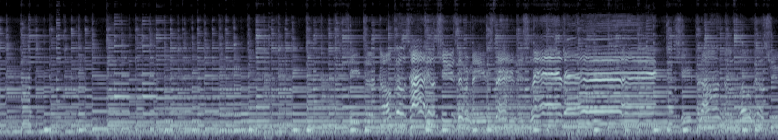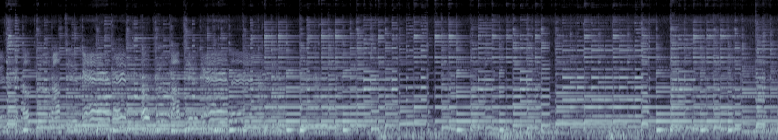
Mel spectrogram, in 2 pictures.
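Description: Acoustic guitar strummed and picked, playing a folk ballad accompaniment.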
